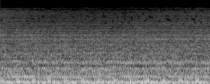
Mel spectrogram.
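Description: Live heavy rock band playing loud: a dense, steady wall of distorted guitars and bass with drums, with no clear beat or melody.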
